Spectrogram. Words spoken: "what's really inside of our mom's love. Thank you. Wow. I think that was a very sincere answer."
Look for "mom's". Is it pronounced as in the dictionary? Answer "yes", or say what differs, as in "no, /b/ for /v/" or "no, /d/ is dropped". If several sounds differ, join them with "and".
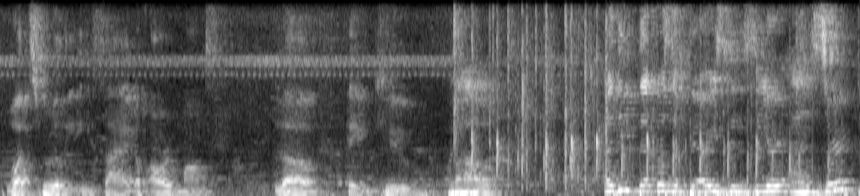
no, /s/ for /z/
